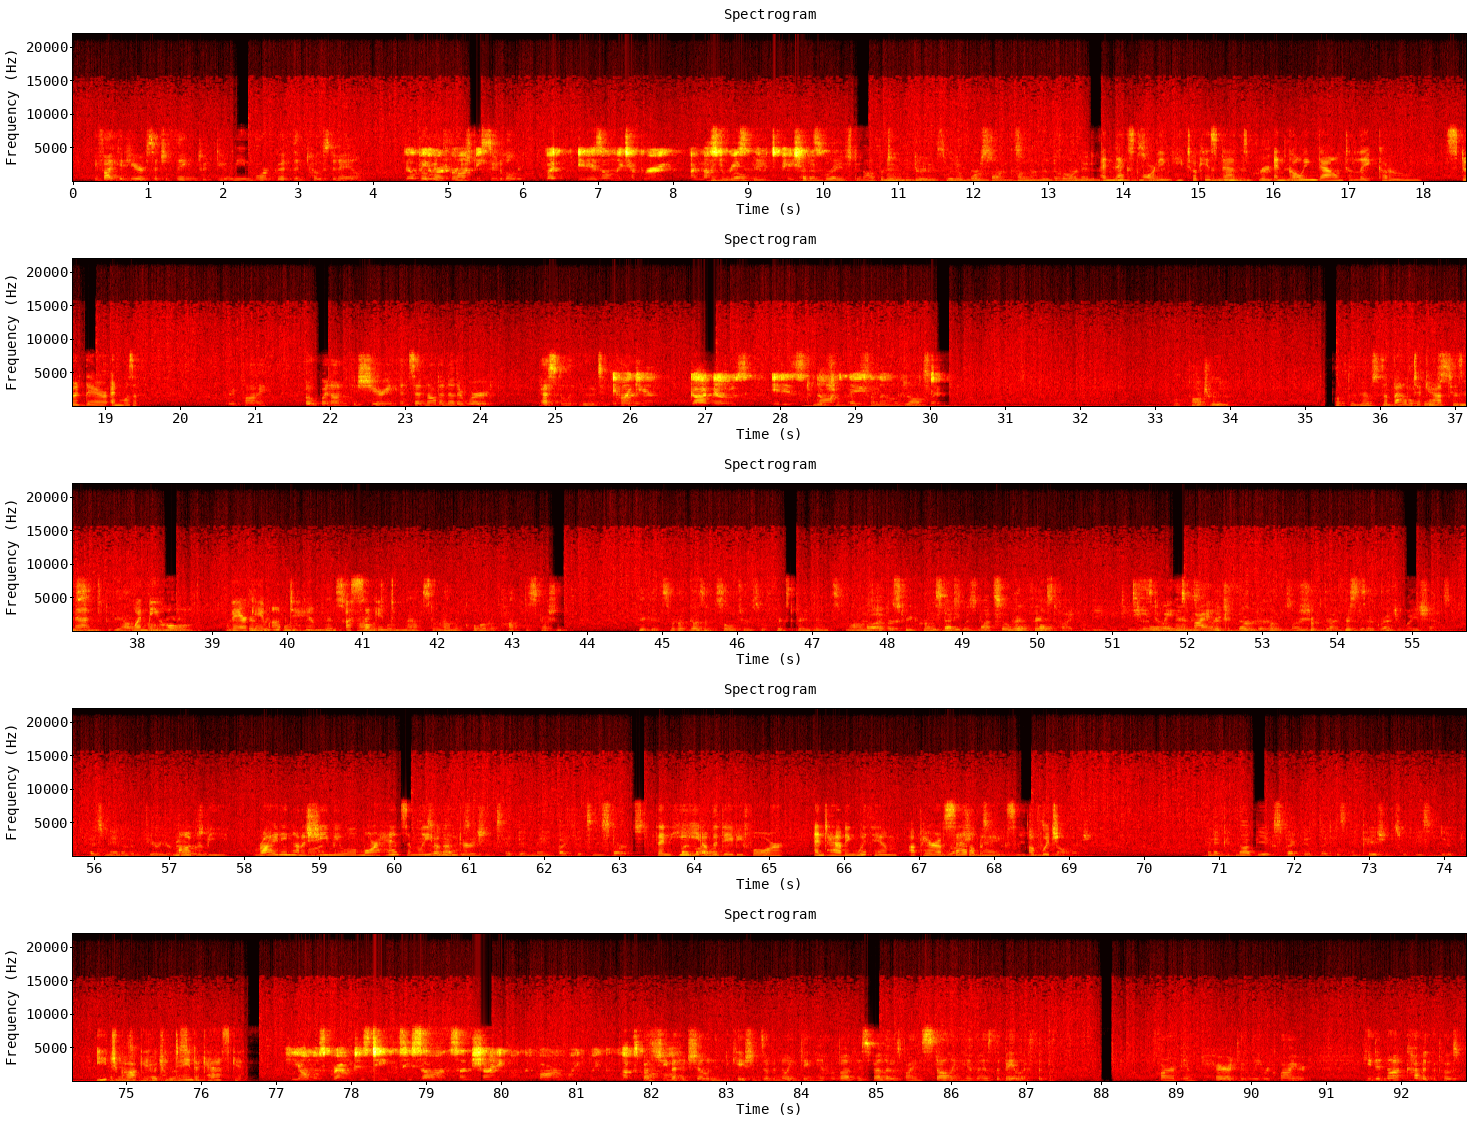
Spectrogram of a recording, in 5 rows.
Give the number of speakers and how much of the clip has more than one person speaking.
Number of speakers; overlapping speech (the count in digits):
5, about 34%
